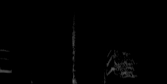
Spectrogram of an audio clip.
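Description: Dogs in a survival video game giving a few short, faint yelps and a whimpering bark among quiet game sounds, with a sharp hit noise in between.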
